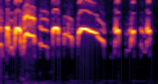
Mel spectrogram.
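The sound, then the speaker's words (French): A bird sings a quick run of loud, high whistled chirps and short trills, some notes swooping up and down. A few longer sliding phrases stand among the clipped notes, with no other sound behind them. “Bon, on va se quitter avec cet oiseau coquin”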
